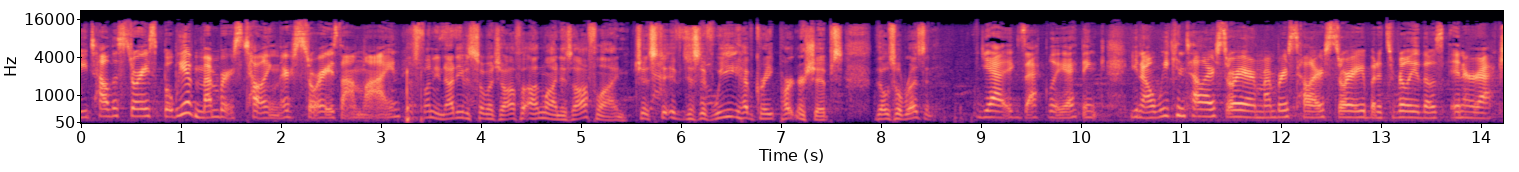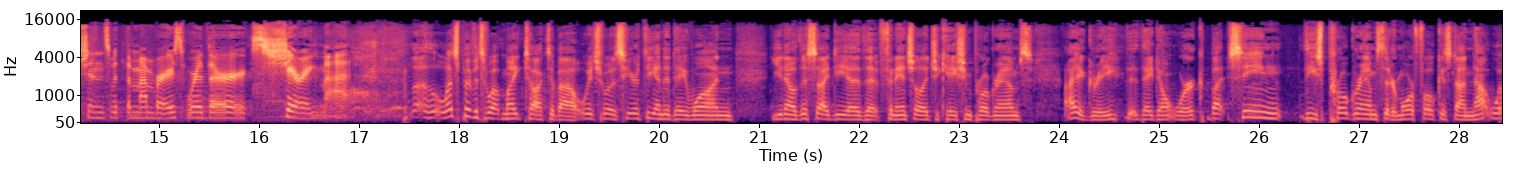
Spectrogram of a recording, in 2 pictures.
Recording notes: Today we'll share short interviews with a number of experts at the conference.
